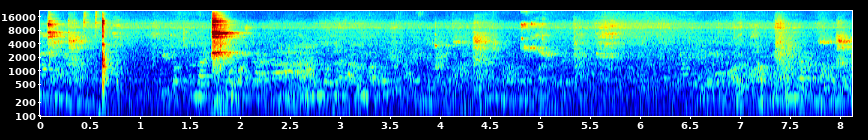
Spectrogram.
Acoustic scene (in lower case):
restaurant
